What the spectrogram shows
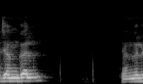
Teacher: सिर्फ बिंदी लगी हुई है एक बिंदी लगी हुई है देखो गंगा बोलेंगे ना आप तो सिर्फ नाक से आवाज आएगी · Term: अनुस्वार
